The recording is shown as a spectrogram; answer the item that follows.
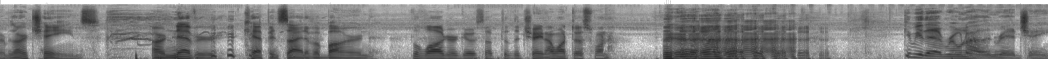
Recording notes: This episode was recorded at the campground around other people, in the fresh cool Indiana air.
